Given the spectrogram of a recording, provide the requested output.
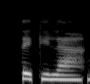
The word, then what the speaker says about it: tequila: Tequila, người Mỹ phát âm là tequila,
